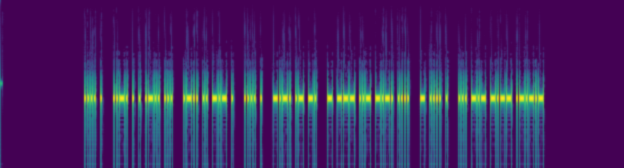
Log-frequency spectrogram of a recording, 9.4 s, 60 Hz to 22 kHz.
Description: Morse code, heard as a keyed tone, about 50 wpm, 700 Hz. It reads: HE FEELS LIKE HE CAN TOUCH THE SKY.
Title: Additional Easy Phrases 50wpm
